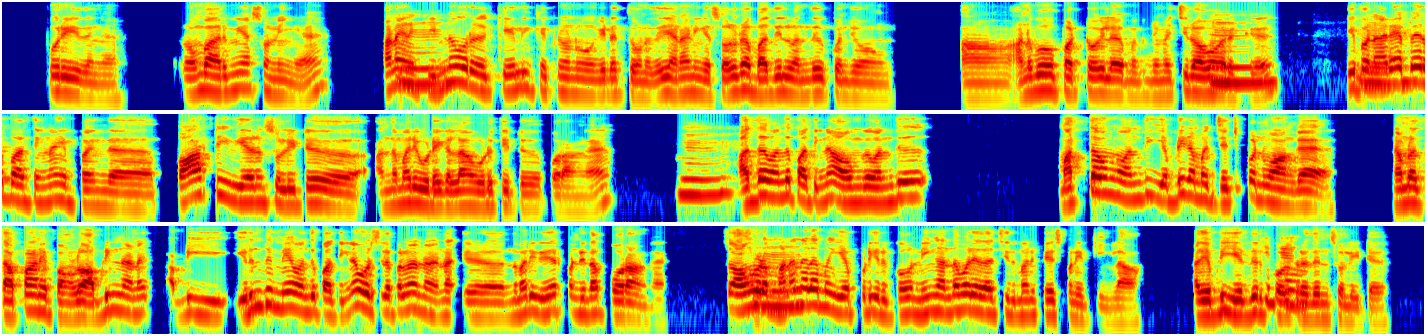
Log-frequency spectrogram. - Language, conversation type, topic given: Tamil, podcast, மற்றோரின் கருத்து உன் உடைத் தேர்வை பாதிக்குமா?
- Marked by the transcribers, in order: in English: "மெச்சூர்"; in English: "பார்ட்டி வியர்"; in English: "ஜட்ஜ்"; in English: "சோ"; in English: "பேஸ்"; other noise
